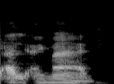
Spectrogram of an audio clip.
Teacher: Dan yang terakhir ini ingat kalau dibaca sambung maka ini tidak terjadi. Tapi kalau dibaca berhenti atau wakof maka terjadilah yang dinamakan qalqalah kubro. Di mana ada huruf qalqalah dibaca sukun atau dibaca mati.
